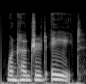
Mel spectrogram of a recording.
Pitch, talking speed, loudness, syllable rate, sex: 210 Hz, 210 wpm, -14 LUFS, 7.1 syllables/s, female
